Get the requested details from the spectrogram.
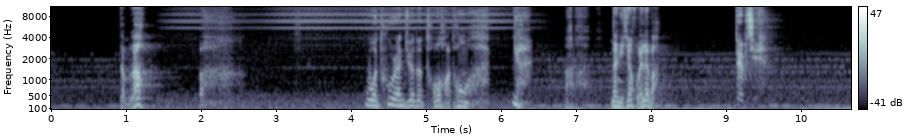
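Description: A man asks a question sharply, close by.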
